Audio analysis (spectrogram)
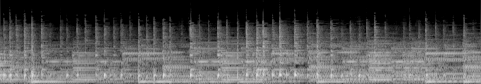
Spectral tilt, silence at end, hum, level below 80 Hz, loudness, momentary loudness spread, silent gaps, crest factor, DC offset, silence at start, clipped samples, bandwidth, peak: -5.5 dB/octave; 0 s; none; -42 dBFS; -16 LUFS; 5 LU; none; 16 dB; under 0.1%; 0 s; under 0.1%; 11 kHz; 0 dBFS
